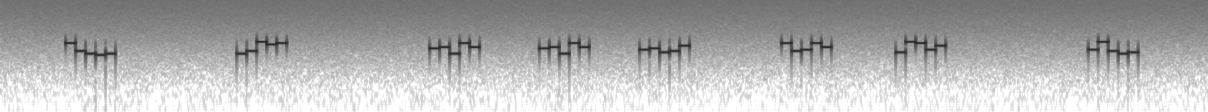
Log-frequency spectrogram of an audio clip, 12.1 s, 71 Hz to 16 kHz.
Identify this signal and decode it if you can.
Five-tone selective call (CCIR), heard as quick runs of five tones, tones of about 100 ms. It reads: 04212 24490 67207 67207 56348 04507 33058 55423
